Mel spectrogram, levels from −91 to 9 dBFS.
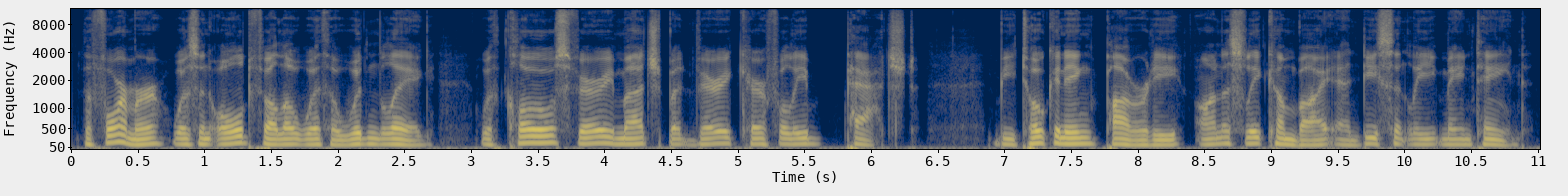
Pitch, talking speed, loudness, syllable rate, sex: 130 Hz, 140 wpm, -17 LUFS, 4.9 syllables/s, male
